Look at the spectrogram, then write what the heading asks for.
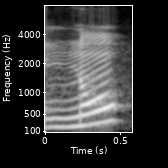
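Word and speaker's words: know: एन ओ डब्ल्यू इसको नो पढ़ा के एन ओ डब्ल्यू को नो नो ठीक है के यहां पर साइलेंट है नो नो और ले एल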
